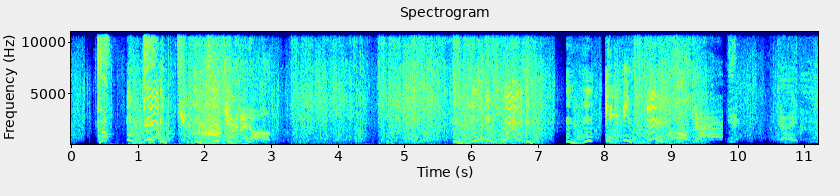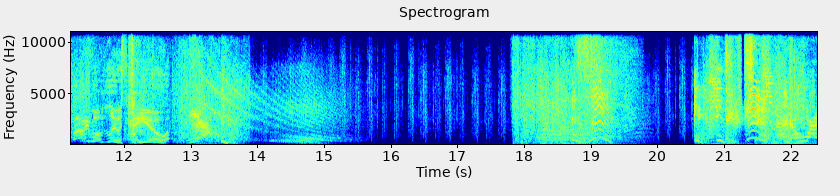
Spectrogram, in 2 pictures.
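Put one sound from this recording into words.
Blades slash and swish in quick bursts.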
